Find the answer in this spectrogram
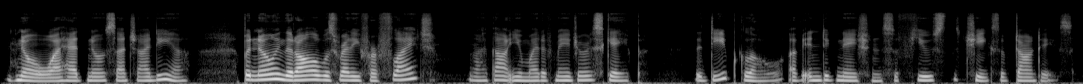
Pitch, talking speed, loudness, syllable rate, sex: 185 Hz, 175 wpm, -19 LUFS, 4.7 syllables/s, female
